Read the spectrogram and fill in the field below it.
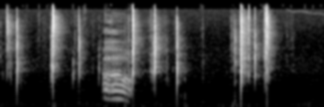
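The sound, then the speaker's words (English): The cut-off top half of a plastic water bottle, used to hold a beauty blender, being scrunched: a series of sharp, irregular crackles and snaps, with a short squeaky creak partway through, heard on its own without any talking. “So now I'm going to scrunch it.”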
